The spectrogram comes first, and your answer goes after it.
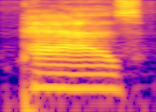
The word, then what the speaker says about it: PaaS: The first three are pronounced IaaS, PaaS, and SaaS.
